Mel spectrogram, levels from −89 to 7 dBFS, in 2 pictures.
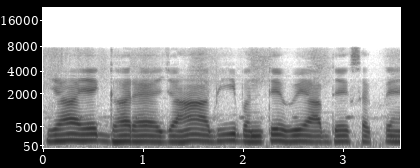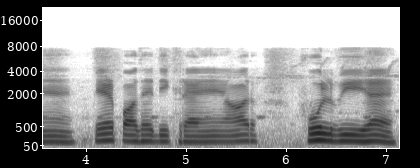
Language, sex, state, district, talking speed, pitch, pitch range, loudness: Hindi, male, Chhattisgarh, Raipur, 175 wpm, 130 Hz, 125-140 Hz, -16 LUFS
